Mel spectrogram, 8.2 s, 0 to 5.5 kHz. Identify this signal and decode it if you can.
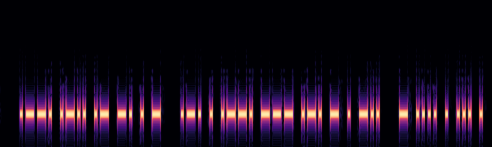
Morse code, heard as a keyed tone, about 25 wpm, 600 Hz. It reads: PLANET REPORTED THESE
